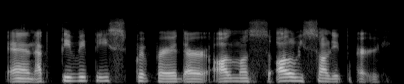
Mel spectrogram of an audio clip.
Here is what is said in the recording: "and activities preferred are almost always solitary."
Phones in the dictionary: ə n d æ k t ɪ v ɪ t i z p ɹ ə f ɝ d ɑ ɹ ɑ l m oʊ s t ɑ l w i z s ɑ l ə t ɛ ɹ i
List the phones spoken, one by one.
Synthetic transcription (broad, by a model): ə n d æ k t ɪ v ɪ t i s p ɹ ə f ɝ d ɑ ɹ ɑ l m oʊ s t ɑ l w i s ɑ l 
